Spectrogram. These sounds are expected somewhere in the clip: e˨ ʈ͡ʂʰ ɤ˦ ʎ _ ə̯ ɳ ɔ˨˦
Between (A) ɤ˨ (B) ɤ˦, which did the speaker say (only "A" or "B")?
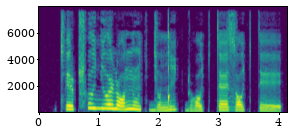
B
